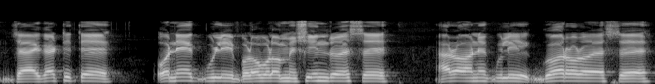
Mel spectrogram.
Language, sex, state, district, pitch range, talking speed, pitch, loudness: Bengali, male, Assam, Hailakandi, 140-160 Hz, 90 wpm, 150 Hz, -14 LUFS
